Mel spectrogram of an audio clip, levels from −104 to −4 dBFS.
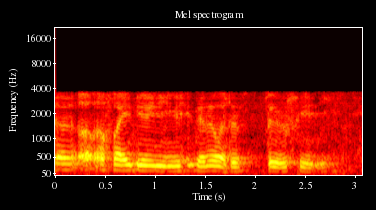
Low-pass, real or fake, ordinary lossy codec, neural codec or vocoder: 3.6 kHz; fake; none; codec, 16 kHz, 4 kbps, FunCodec, trained on Chinese and English, 50 frames a second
